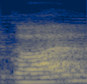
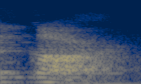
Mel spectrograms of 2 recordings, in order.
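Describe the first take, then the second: First: Said in the usual way. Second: "कार" with a curled, rolled r at the end; rolled r car. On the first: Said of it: "कार नहीं". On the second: Shown as a demonstration. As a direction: twist the r in "कार". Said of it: "इसको बोलिए कार".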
